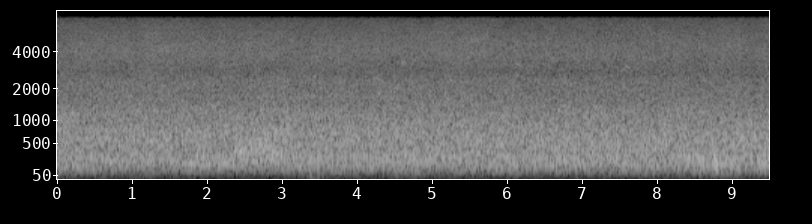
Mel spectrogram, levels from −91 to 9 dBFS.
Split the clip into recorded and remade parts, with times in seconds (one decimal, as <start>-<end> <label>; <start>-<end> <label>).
0.0-6.1 remade; 6.1-8.2 recorded; 8.2-9.5 remade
